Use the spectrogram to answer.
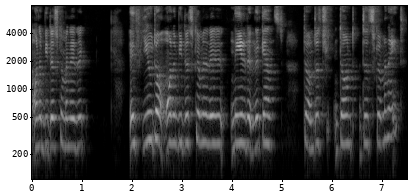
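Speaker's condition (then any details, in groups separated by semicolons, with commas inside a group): Cerebral palsy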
